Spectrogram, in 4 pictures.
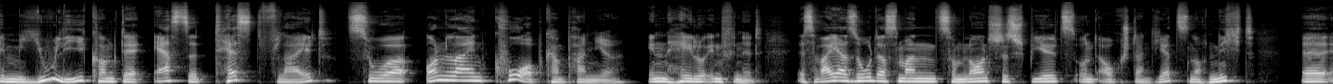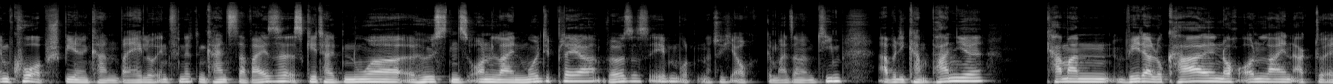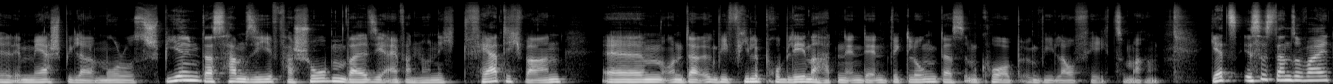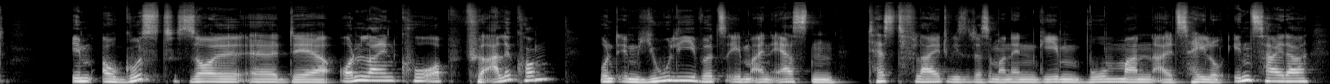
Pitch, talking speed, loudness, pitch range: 120 Hz, 145 wpm, -16 LUFS, 110-140 Hz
